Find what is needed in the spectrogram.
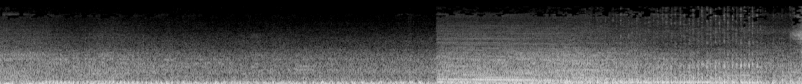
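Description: Motorcycle engine running at low speed, heard from the rider's seat as a steady low rumble. About halfway through the sound changes abruptly and the engine note becomes clearer and a little louder, its pitch rising and falling slightly.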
